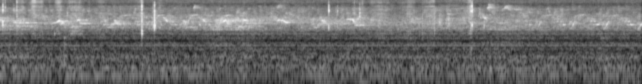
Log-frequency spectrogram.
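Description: Faint outdoor quiet with small birds chirping softly in the background, and a few brief faint clicks about two seconds in and again near six seconds.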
